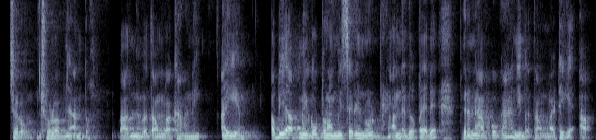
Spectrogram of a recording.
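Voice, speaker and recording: A man's voice: on the high side, moderate pace, darkish tone. A man teaching law in a live online lecture on a podcast mic, chatty and jokey, often asking students to repeat answers.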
